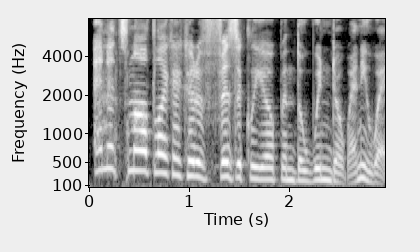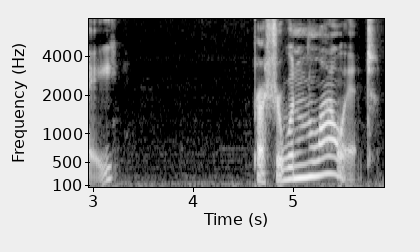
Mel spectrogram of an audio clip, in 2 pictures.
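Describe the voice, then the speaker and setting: A woman voicing a bored, snarky harpy copilot in a comedic audio roleplay, with a raspy vocal fry and overdramatic, deadpan complaints. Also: medium pitch, normal speed, dry recording. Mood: bored, complaining. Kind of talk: comedic audio roleplay monologue addressed to listener.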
